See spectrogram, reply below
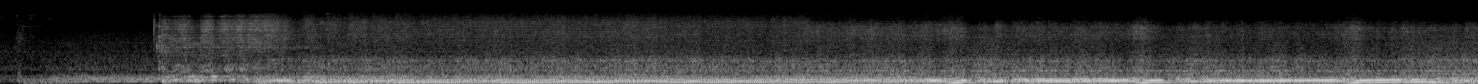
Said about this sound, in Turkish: Şimdi şöyle arabanın çalıştırma ile birlikte sesini açacağım. Başlatıyorum.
